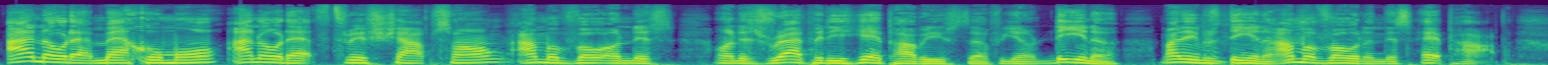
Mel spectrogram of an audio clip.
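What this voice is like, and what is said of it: Imitates a country music fan. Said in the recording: “that is your impression of someone that listens to country music”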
